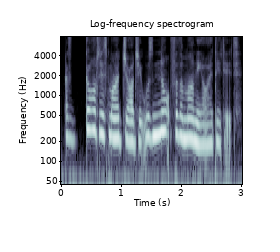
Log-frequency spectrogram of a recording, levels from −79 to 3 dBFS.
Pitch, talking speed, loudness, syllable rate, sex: 230 Hz, 280 wpm, -14 LUFS, 5.9 syllables/s, female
